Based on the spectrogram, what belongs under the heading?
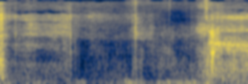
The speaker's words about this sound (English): You can hear possibly my feet that are crunching on the dirt even as I as I record this.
